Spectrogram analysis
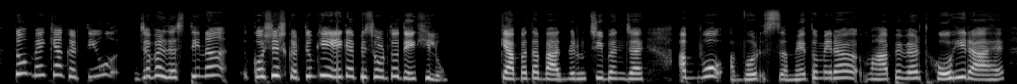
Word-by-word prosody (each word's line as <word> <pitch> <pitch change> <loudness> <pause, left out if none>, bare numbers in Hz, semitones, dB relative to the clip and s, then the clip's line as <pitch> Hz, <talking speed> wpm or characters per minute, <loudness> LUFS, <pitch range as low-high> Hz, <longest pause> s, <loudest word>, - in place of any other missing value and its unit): तो - - +2
मैं 430 +1 -1
क्या 450 -1 +3
करती 355 0 -4
हूँ 435 +1 -8 0.3
जबरदस्ती 370 0 -1
ना, 415 +1 +2 0.3
कोशिश 365 +3 +4
करती 325 +2 -2
हूँ 380 - -3
कि 415 -2 +8
एक 355 - +2
एपिसोड 350 -2 -1
तो 380 0 +1
देख 275 -4 +3
ही 300 - +3
लूँ। 205 -2 -7 0.5
क्या 275 -4 +8
पता 275 +2 -2
बाद 245 -3 +1
में 260 - -2
रुचि 265 +3 -2
बन 275 -2 -4
जाए। 255 0 +1 0.4
अब 325 -2 0
वो 375 +4 +4 0.2
अब 210 0 -13
वो 230 - +2
वो 240 - +2
समय 230 0 -4
तो 300 +3 -6
मेरा 290 +1 -1 0.2
वहाँ 240 -1 -1
पे 305 - -4
व्यर्थ 285 0 -1
हो 255 +1 +6
ही 325 +3 +3
रहा 235 -7 +3
है, 225 +2 -5
295 Hz, 230 wpm, -22 LUFS, 255-365 Hz, 0.5 s, कि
